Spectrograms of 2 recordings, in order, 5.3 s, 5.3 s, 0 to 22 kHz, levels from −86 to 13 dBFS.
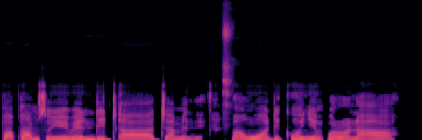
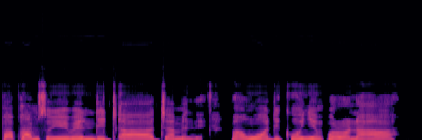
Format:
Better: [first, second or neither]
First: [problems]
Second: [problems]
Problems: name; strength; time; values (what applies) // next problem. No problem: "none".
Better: second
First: background sound (Tambourine); 14 dB below the speech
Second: none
